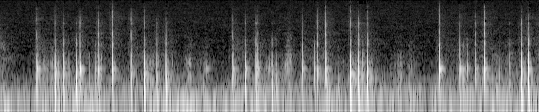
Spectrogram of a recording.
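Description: Fingertips and short nails of both hands scratch and tap the solid wooden back and handle of a large, flat wooden paddle hairbrush lying bristles-down on a fluffy blanket. The result is a quiet, irregular series of quick, dry clicks and soft knocks with a woody low-mid body. Each tap dies away almost instantly, with a faint soft scratching in between.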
